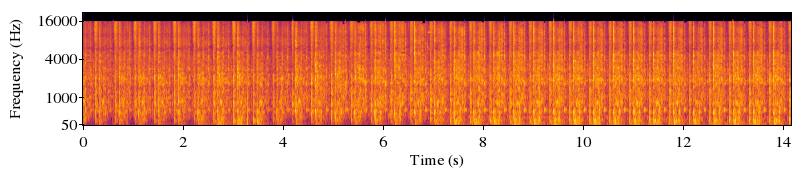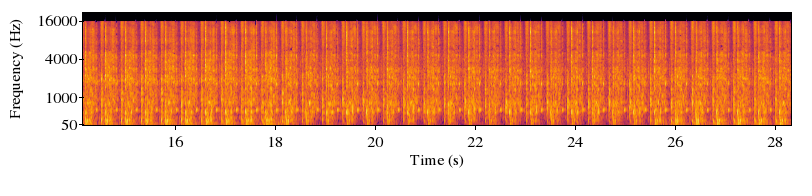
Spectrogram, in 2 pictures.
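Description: Lister CS single-cylinder slow-speed diesel stationary engine running, its firing strokes coming as a fast, even beat of knocks.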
